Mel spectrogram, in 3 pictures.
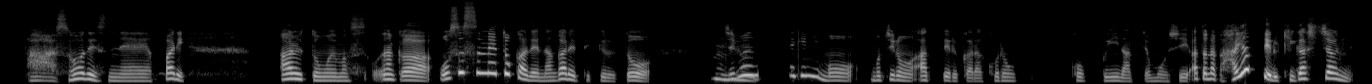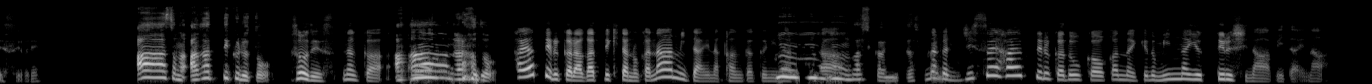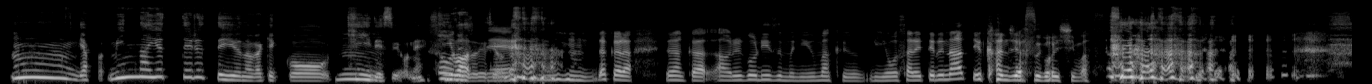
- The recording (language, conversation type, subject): Japanese, podcast, 普段、SNSの流行にどれくらい影響されますか？
- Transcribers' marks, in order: laughing while speaking: "キーワードですよね"; laugh; laughing while speaking: "感じはすごいします"; laugh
